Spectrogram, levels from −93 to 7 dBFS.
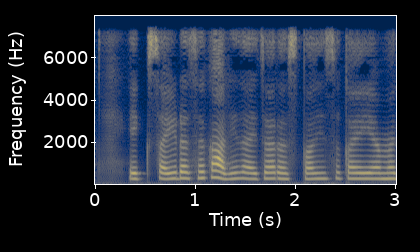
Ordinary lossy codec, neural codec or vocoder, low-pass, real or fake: none; codec, 24 kHz, 0.9 kbps, WavTokenizer, large speech release; 7.2 kHz; fake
